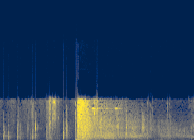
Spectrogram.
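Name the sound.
gunshots in video game L.A. Noire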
